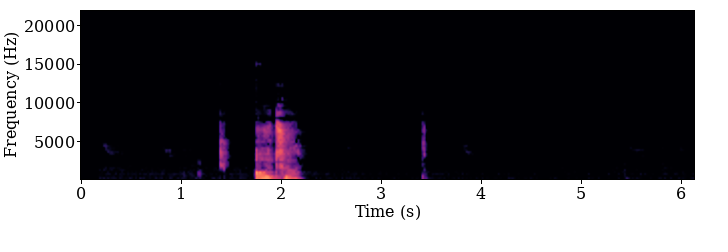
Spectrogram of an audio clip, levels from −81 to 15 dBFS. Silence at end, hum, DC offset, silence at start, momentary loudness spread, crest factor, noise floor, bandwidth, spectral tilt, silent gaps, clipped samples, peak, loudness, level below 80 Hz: 3.95 s; none; under 0.1%; 1.4 s; 15 LU; 22 dB; -78 dBFS; 10 kHz; -3.5 dB/octave; none; under 0.1%; -2 dBFS; -16 LUFS; -66 dBFS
